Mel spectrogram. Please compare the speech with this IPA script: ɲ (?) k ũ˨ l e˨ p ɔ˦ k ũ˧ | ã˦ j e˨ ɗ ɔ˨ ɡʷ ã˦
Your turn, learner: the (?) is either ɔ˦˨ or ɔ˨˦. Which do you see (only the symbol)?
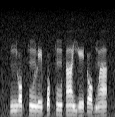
ɔ˨˦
